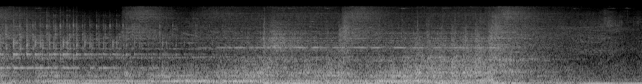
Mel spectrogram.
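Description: Tense, dramatic background music with long held notes, easing off about five seconds in.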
